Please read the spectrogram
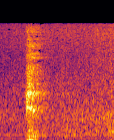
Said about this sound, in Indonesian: Sayup terdengar suara sungai yang mengalir.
